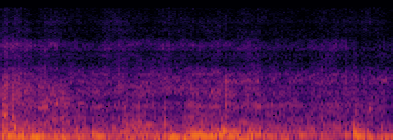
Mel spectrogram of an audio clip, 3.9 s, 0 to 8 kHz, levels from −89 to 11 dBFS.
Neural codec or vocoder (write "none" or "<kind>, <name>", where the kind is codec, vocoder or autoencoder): codec, SNAC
